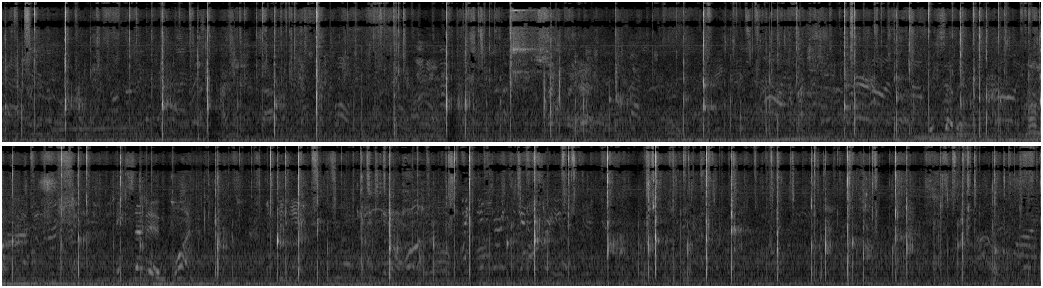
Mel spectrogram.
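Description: Pickleball paddles striking plastic balls: sharp, irregular pops from this and neighbouring courts, over faint chatter.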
